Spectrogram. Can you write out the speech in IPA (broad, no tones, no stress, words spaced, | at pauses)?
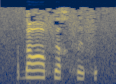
ɗɑ fɪχfɪf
